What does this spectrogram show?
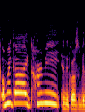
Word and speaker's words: Carmit: Yeah, a lot of people say Carmit because it's spelled like that, but it's a Hebrew name, so it looks like Carmit, but it's Carmit.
